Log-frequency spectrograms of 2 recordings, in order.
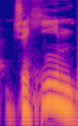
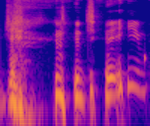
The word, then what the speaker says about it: Jaheim: All right, Dave, I did 8 seconds of YouTube research, and I've got Jaheim Bell. – Jaheim Bell. – You were making the J a Y, which is interesting. That's a bold move there, not just making it a J. That's okay. Jaheim Bell.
